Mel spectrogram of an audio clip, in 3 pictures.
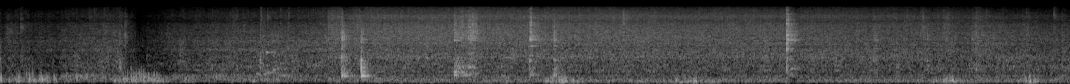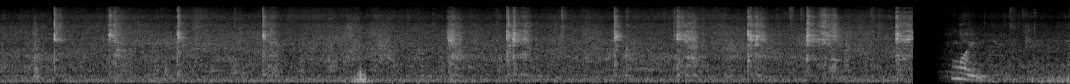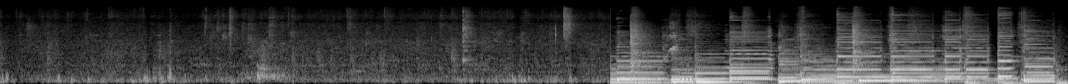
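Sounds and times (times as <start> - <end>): chicken sizzling in hot oil: 2.0 - 19.8
metal ladle clinking and scraping pan: 4.5 - 5.6, 11.2 - 12.7, 13.3 - 13.6, 15.1 - 16.1, 16.8 - 19.8.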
